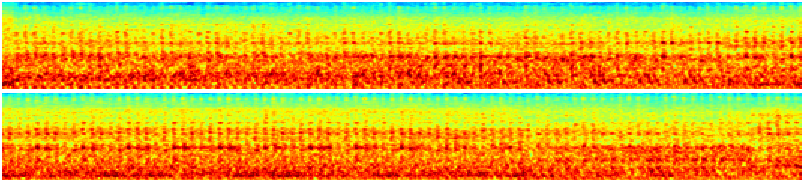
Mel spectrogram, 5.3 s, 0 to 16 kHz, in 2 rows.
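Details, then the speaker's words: Mazda BT-50 diesel ute with no service history, just after full oil and filter service: settles into even, steady idle with no knock, miss or rattle; running smooth. "She's running smooth. Good job."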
